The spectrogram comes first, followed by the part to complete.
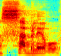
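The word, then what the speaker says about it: Sablaireau: dire, pour être correct, il faudrait être une sabelette et l'autre un sablero. Il faut virer le E du milieu parce qu'il faut revenir sur le sable. Sablero, Sablette, moi je les prononce comme ça.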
